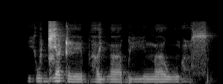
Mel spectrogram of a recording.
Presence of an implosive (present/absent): present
